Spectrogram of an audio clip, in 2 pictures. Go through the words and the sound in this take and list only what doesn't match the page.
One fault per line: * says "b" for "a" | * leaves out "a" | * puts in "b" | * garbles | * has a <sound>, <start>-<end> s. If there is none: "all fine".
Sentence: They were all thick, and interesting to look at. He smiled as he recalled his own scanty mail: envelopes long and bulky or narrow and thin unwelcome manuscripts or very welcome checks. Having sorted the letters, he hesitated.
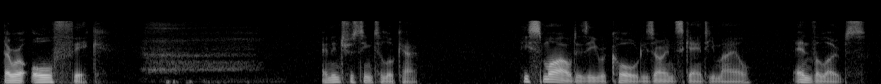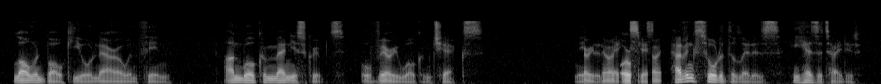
* has a sigh, 1.4-2.9 s
* garbles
